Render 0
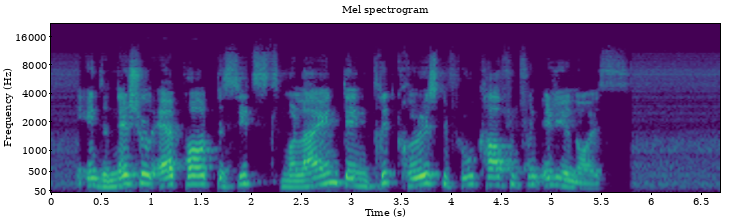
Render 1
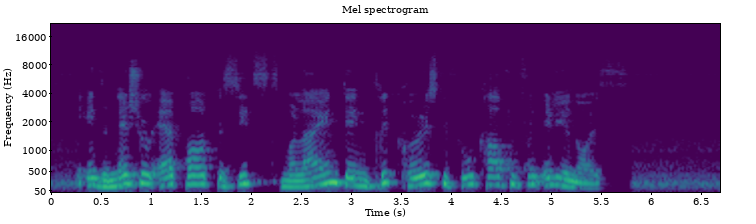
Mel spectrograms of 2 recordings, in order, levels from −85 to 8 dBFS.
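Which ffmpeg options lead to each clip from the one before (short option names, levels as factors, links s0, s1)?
-af "firequalizer=gain_entry='entry(260,0);entry(470,-15);entry(1100,-25)':delay=0.05:min_phase=1"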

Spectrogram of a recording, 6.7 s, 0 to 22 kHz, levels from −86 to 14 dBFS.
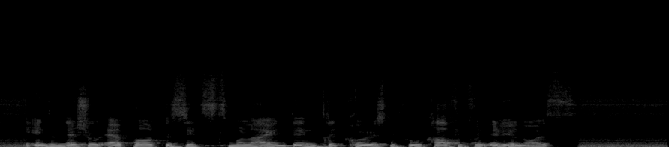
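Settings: -af "acompressor=threshold=0.0178:ratio=6"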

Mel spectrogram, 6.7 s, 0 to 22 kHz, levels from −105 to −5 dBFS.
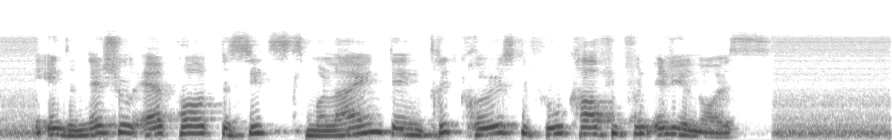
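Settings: -af "aresample=16000,aresample=44100"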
